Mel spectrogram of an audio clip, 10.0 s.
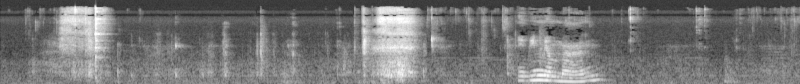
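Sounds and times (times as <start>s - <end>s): person chewing noodles: 0.3s - 6.4s.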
